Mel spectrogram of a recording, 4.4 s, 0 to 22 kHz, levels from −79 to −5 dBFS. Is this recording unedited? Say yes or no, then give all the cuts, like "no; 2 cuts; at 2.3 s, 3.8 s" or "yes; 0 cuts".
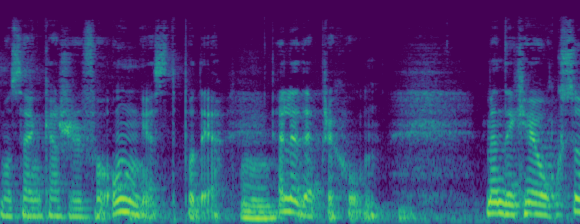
yes; 0 cuts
